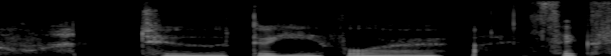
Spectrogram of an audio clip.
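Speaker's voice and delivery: soft unvoiced count; whispered counting. Real, not acted. Streamer counting cards, whispered under breath.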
